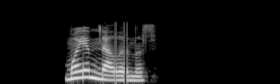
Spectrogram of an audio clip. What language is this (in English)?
Mari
